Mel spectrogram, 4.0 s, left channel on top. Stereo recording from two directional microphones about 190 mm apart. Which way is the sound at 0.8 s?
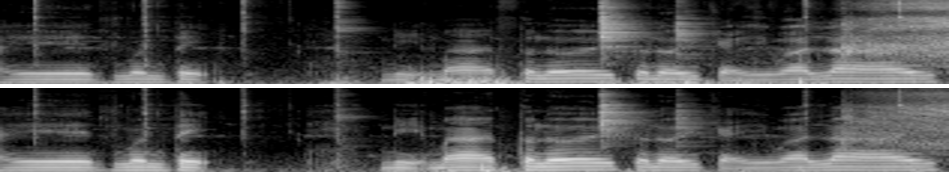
35° right (ahead or behind).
